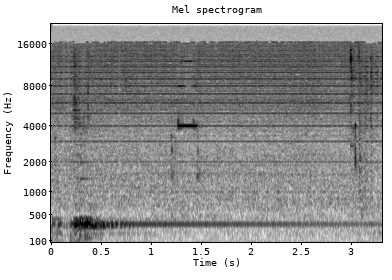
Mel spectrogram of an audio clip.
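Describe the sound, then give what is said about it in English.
A faint, steady electrical buzz from a headphone amplifier hums at a constant low pitch for the whole stretch, with a short high-pitched blip partway through and no one talking. “That buzz you hear is the headphone amp.”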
